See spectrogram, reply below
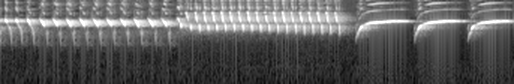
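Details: Male canary in mating song: rapid rolling trills shifting pitch midway, followed by three upward-swooping whistled notes.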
